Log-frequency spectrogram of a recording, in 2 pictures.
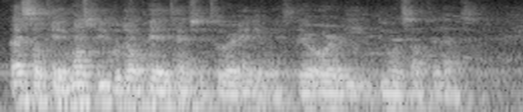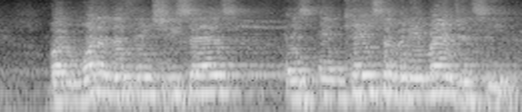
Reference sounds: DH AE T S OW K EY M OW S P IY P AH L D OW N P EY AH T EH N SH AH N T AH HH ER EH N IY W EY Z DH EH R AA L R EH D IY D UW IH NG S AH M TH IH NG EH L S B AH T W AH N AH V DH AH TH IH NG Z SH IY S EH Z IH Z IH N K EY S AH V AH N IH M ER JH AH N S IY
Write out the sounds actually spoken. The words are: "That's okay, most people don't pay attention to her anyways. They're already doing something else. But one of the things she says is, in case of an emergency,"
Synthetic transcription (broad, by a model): DH AE T S OW K EY M OW S P IY P L D OW N P EY AH T EH N SH AH N T AH ER EH N IY W EY Z DH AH R L R EH D IY D UW IH NG S AH M TH IH NG EH L S B AH T W AH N AH V DH AH TH IH NG Z SH IY S EH Z IH Z IH N K EY S AH V AH N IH M ER JH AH N S IY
